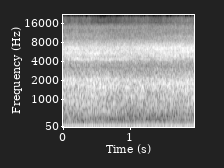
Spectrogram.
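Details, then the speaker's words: OO-gauge Lima Class 40 model loco after cleaning wheels and motor, oiling and new coupling hooks, heard running around the track in the background: steady, even whir with low hum, no catching; running beautifully. "and it is running just beautifully. You can probably hear it now just running around the track in the background."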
